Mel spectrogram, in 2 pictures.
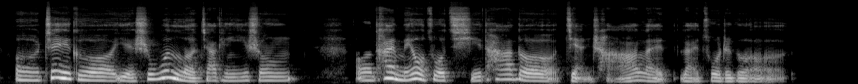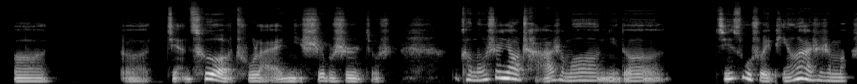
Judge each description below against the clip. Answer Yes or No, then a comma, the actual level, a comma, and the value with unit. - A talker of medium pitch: Yes, medium, 180 Hz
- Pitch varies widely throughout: Yes, wide, 7.1 semitones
